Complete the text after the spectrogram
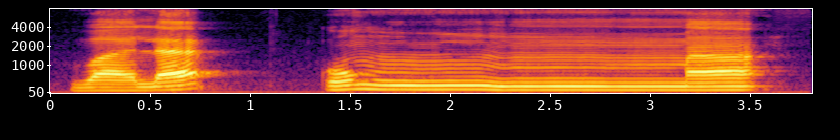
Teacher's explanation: اور میم پر جب تشدید ہوتی ہے تو اس پر غنہ کیا جاتا ہے، ناک میں آواز پیدا کی جاتی ہے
